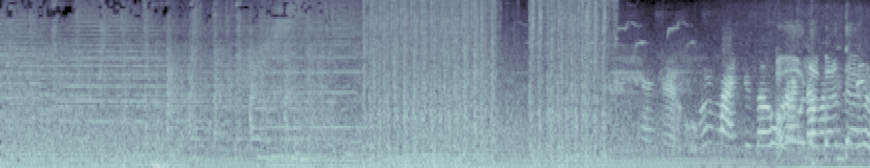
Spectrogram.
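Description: Gunfire in the video game Ghost Recon crackles as steady bursts beneath a continuous music bed, with a voice talking over it and a sharper cluster of shots near the end.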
